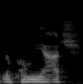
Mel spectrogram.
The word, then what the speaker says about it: Nepomniachtchi: I think you don't pronounce the I at the end. You're supposed to say like Nepomniachtchi.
